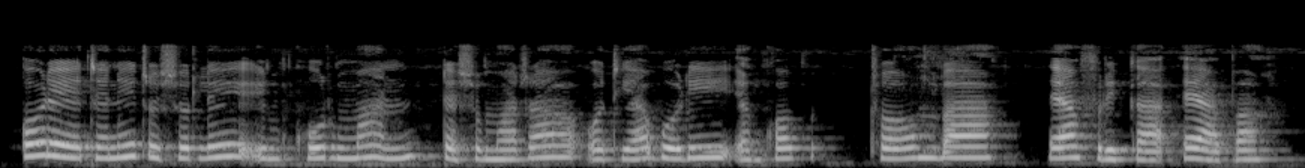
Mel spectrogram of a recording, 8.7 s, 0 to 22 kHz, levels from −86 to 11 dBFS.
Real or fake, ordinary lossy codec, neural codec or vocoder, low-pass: real; none; none; 7.2 kHz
